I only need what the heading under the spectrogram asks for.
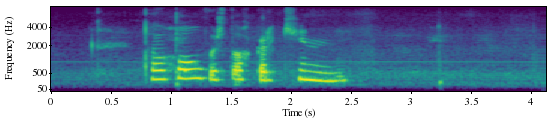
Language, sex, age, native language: Icelandic, female, 10, Icelandic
